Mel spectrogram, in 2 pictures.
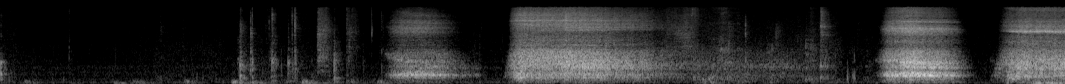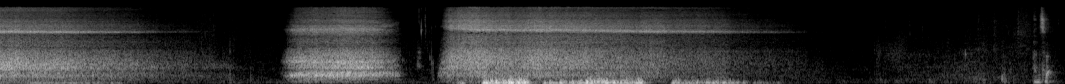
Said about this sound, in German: Dein Bauch drückt aktiv den Luftstrom hinaus. Der Luftstrom ist stabil. Damit aktivieren wir den Motor für unser Spiel und das ist der Bauch. Das ist die aktive Bauch- oder Zwerchfellatmung.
